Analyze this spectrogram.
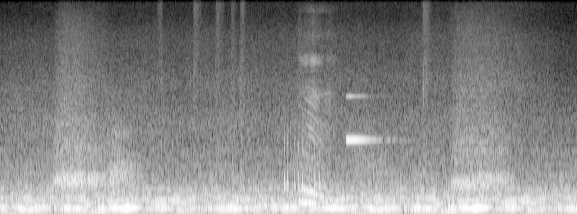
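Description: Wind rushes past in short swells.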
